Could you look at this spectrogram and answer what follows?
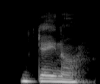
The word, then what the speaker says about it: Gainer: Spricht man das Gainer aus? – Gainer, von to gain.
